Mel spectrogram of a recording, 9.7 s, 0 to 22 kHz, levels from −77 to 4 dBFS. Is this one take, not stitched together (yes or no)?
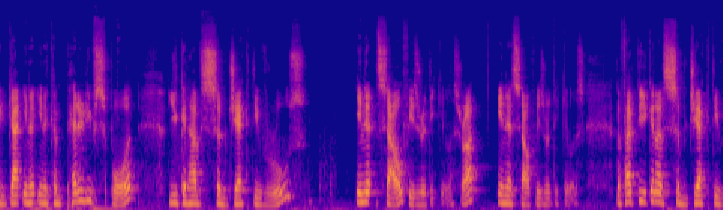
yes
